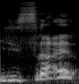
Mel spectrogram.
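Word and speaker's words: ישראל: One pronounced Yaakov, good, and one pronounced Yisrael, okay, good.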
